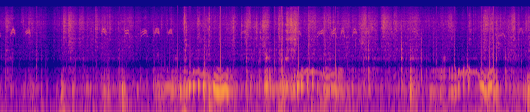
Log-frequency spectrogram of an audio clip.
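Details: Wild pigeons fighting at a nest holding two nestlings, a white father driving off a gray intruder. Deep, wavering coos swell and fall in several bouts amid wing flaps, tapping and scraping in a small enclosed space.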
